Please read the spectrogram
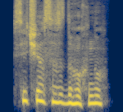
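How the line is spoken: Moaning young woman. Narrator (Russian): простонала девушка

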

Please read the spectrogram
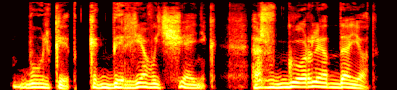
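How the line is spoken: Hoarse angry whisper. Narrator (Russian): Хриплым и злым шепотом Женька сказал

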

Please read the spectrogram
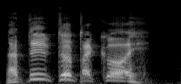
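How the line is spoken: Fearful young man's hiss. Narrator (Russian): прошипел парень, боязливо оглядываясь

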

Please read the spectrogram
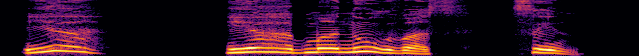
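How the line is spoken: Sigh. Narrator (Russian): вздохнул Ардон

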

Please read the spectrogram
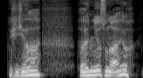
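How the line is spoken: Uncertain mumble. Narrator (Russian): неуверенно промямлил хозяин усадьбы

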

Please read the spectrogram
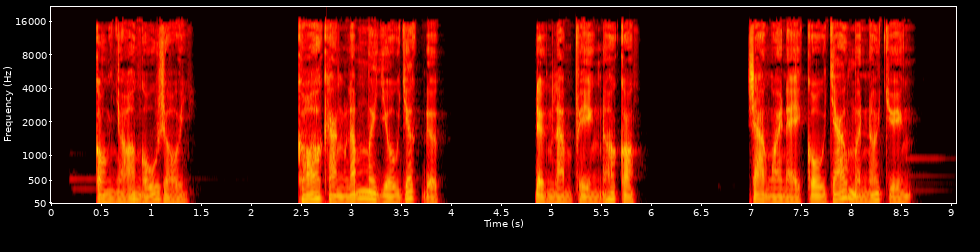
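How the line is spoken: Quiet hushed voice. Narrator (Vietnamese): Bà Tư Trinh sợ Liêm làm cô tức giấc, mới nhỏ giọng gọi

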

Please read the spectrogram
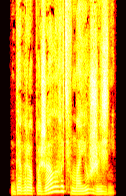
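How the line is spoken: Mumble. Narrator (Russian): пробормотала я

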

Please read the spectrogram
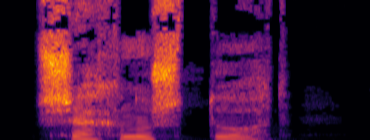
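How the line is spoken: Whispered. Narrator (Russian): прошептала Синтия

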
